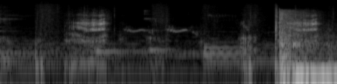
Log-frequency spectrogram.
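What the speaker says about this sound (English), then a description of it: "And there you go, we got our first exploding pig." Minecraft pig sounds in the modded GregTech: New Horizons pack, with oinks and grunts over game noise, ending in a loud burst as the pig explodes.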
